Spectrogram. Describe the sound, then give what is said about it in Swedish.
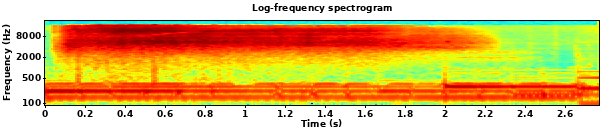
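A long, steady hissing breath drawn in through the teeth in chitkari yoga breathing, with the tongue pressed against the back of the teeth and air taken in at the corners of the mouth. It lasts about two and a half seconds, then tapers off, with a low sustained tonal drone underneath. “Och om du inte kan göra det här lilla röret så kan man pressa tungan mot baksidan av tänderna. Då heter det chitkari och då andas man på sidorna av mungipen.”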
